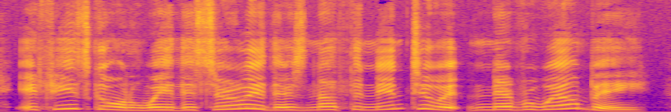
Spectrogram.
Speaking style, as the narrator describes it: gasped Carlotta

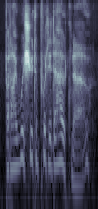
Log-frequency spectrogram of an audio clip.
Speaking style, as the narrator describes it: she said hastily

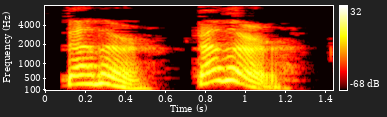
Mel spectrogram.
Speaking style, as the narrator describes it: the sheep cried again

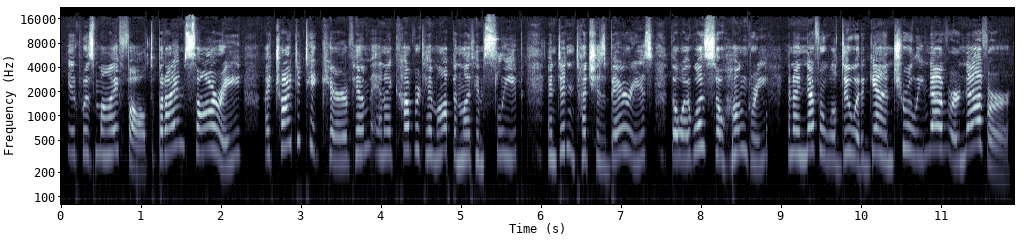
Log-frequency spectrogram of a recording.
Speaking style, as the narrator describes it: sobbed Nan, quite lost in a sea of penitence and thankfulness

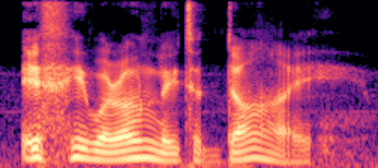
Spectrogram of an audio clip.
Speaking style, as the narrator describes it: Wild Eve murmured

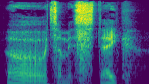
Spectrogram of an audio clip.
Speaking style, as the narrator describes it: she groaned

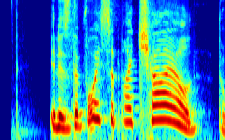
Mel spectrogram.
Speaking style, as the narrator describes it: the White Queen cried out

